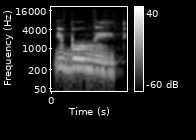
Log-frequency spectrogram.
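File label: "igbomade", Nigerian Pidgin, female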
